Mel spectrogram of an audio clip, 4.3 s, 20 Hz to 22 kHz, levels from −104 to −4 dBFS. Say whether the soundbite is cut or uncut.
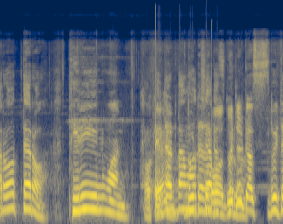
cut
